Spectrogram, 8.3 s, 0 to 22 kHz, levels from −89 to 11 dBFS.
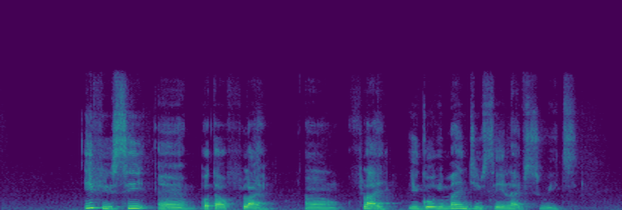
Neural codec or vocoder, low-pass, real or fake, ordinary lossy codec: vocoder, 44.1 kHz, 128 mel bands, Pupu-Vocoder; 14.4 kHz; fake; none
